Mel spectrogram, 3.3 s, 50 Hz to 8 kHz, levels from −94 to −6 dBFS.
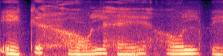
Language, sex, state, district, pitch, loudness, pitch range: Hindi, female, Bihar, Patna, 190 Hz, -14 LUFS, 175-205 Hz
